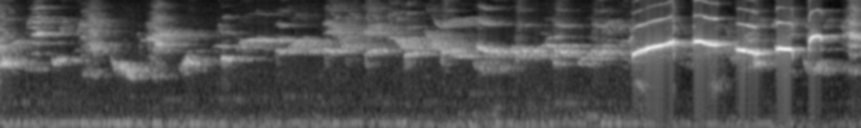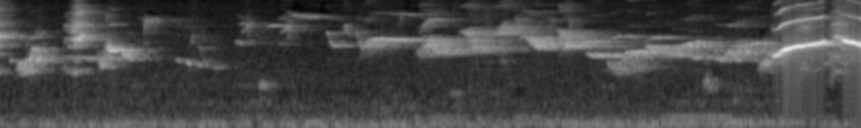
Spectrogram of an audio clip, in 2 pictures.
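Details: Oriental magpie-robin singing its full 'ngeplong' song at midday as a lure for other magpie-robins: long soft chattering warble, a loud burst of sharp rising whistles in the middle, and another loud burst at the end.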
